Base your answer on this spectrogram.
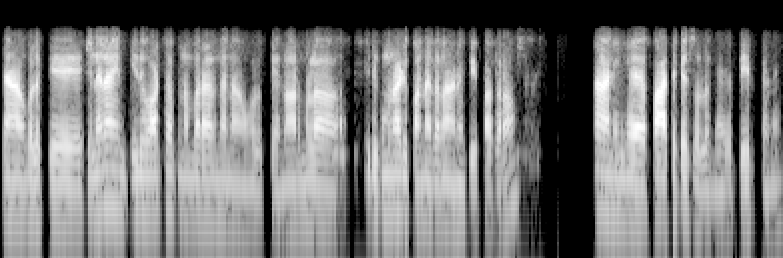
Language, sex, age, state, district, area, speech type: Tamil, male, 18-30, Tamil Nadu, Nilgiris, rural, conversation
